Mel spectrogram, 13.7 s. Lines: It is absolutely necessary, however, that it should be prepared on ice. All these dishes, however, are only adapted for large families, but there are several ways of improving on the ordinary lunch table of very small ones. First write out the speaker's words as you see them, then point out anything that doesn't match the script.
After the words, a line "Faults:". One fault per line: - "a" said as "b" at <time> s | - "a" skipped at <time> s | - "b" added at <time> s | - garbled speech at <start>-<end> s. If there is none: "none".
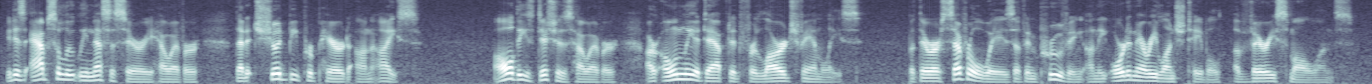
It is absolutely necessary, however, that it should be prepared on ice. All these dishes, however, are only adapted for large families, but there are several ways of improving on the ordinary lunch table of very small ones.
Faults:
none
